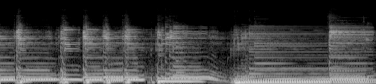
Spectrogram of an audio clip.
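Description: Overdriven electric guitar through a Dream '65 amp simulator pedal plays a quick run of chopped chords, then a bend and a long ringing chord, loud and bright with a touch of reverb.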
